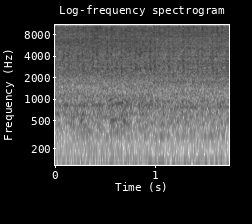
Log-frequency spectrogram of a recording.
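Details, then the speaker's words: 1973 Buick Electra 225, 455 cu in V8 with 90s speed parts, sitting 15 years: loud, slightly uneven lumpy low idle as the overfilled carburetor floods, fuel pouring out. "All right, it's pouring out everywhere, dude. - Yeah, it's too full. - It's too full, but it's not going, go ahead."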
